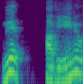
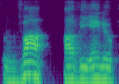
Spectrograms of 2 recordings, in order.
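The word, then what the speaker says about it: וַהֲבִיאֵנוּ: Because we are coming before this vowel, it doesn't say vi havienu in the usual form of the conjunctive vav of using vav as an and. Instead, it's va havienu. That is considered the proper pronunciation.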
